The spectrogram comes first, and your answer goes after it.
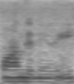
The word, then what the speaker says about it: Whanganui: of today that the local ewe pronounces it wanganui um they're an ewe that just doesn't pronounce the for the wh so it's spelled whanganui but pronounced wanganui here but farther up north you would say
